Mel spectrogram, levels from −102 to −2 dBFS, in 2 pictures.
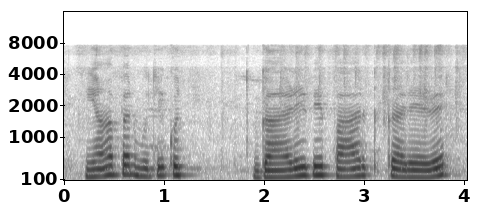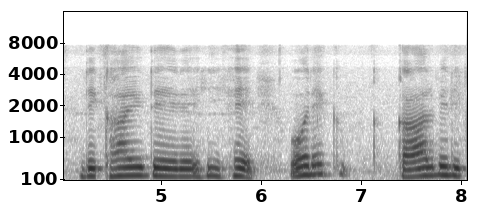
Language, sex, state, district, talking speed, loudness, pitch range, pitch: Hindi, male, Chhattisgarh, Sarguja, 135 wpm, -28 LUFS, 160-185 Hz, 170 Hz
